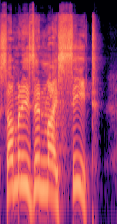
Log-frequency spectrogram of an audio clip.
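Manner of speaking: mock shrill, piercing, very high, loud shout. Telling of a man on a plane yelling as he came down the aisle, retelling a man's yell. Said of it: "I heard him yell".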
